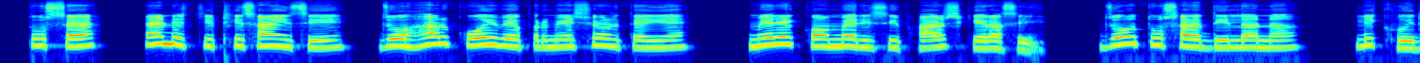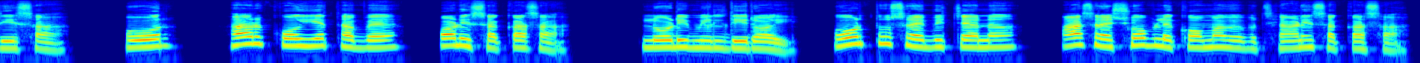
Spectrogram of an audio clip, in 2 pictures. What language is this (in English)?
Kullu Pahari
